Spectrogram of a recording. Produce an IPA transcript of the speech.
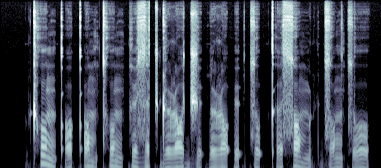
ʈʰ o˥˩ ŋ kʼ ɔ˩˧˩ kʼ ɔ˥˩ m tʰ o˥˩ ŋ k ʏ˥˩ z ə˥˩ t͡s ɖ ʏ˩˧˩ ɭ ɔ˥˩ d͡ʒ ʏ˩˧˩ ʔ ɾ ʏ˩˧˩ ɭ ɔ˥˩ ʔ ʏ˩˧˩ ʔ t͡s o˩˧˩ ʔ kʼ ə˩˧˩ s ɔ˥˩ m ʏ˩˧˩ ʈ d͡z ɔ˩˧˩ ŋ t͡s o˩˧˩

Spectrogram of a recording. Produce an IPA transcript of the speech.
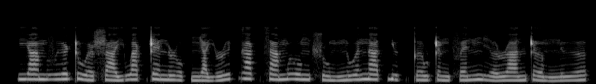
j a˧ m v ɨ˧˥ ə̯ ʈ u˨˩˨ ə̯ ʂ a˨˩˦ j w a˦˥ k̚ ʈ ɛ˧ n ɹ o˨˩ k̚ ɲ a˨˩˨ j ɹ ɨ˦˥ t̚ ɣ a˦˥ k̚ s a˧˥ m ɣ o˧ ŋ ʂ u˨˩˨ m n u˧˥ ə̯ n a˦˥ t̚ j ɨ˨˩ k̚ t̪ ə˧ w ʈ ə˨˩ ŋ f ɛ˧˥ n ŋ i˨˩˨ ə̯ ɹ a˧˥ n ʈ əː˨˩ m n ɨ˧˥ ə̯

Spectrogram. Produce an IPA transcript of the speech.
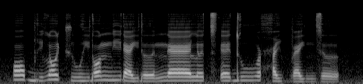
ɔ˦ b i˨ l ɔ˦ t͡ʃ uː˨ j ɾ ɔ˦ n i˦ ɾ æ˨ j ɾ əː˨ n æː˦ l ə˦ t͡sʼ ɛ˦ d uː˦ ħ i˨ b æ˨ j n z ə˨

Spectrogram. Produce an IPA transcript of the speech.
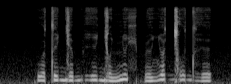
kʷ œ˧˩ t ɪ˥˧ ɟ e˧ bʱ i˥˧ ɟ ɔ˧˩ ɲ œ˥ ç ɓ ʏ˩˧ ʎ œ˥ ɡ͡ǀ o˥ dʱ ɪ˧˩

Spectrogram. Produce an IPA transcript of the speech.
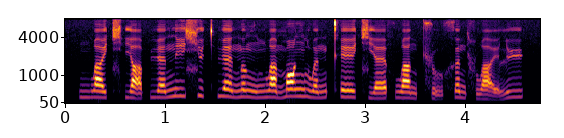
m w a˧˥ ɪ̯ t͡ɕʰ j ä̰˨˩ p ɥ ɛ˧˥ n̪ i˥ ɕ y˥˧ t̪ʰ ɥ ɛ˥˧ n̪ ɤ˥˧ ŋ n̪ w ä˥˩ m ɑ˥ ŋ l w ə˧˥ n kʰ e˥ ɪ̯ t͡ɕ j ɛ˧˥ f w a˥˩ n ʈ͡ʂ ṵ˨˩ x ə˥˩ n ʂ w a̰˨˩ ɪ̯ l y˥

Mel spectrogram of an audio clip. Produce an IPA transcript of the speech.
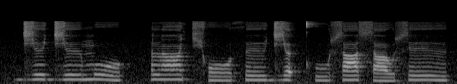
d͡ʑ e˦ d͡ʑ e˦ ɪ̯ m o˦˨ ʊ̯ | l ã˦ t͡ɕʰ o˨ ʊ̯ θ e˦ ɪ̯ d͡ʑ ɛ˦ ʔ kʰ u˨ s ä˦ sʰ a˨ ʊ̯ s e˦ ɪ̯

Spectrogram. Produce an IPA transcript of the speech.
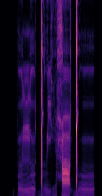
p u ɲ u ɡ͡ǃ u j i̤ ħ ɑ ɡ͡ǃ u

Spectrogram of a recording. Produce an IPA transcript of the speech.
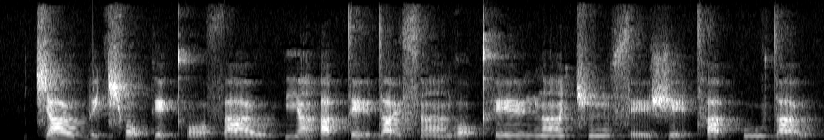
t͡ɕ a˦ ʊ̯ b ḛ˦˨ t͡ɕʰ ɔ̰˦˨ k ḛ˦˨ kʰ ɔ˨ θ a˦ ʊ̯ | j ã˦˨ ʔ ä˦ ʔ t ḛ˦˨ ɪ̯ d a̰˦˨ ɪ̯ s ã˨ ɡ ɔ̰˦˨ kʰ e˦ ɪ̯ ŋ ã˦ t͡ɕ ũ˦ s e˨ ʃ ḛ˦˨ tʰ ä˦ ʔ k u˦ d a̰˦˨ ʊ̯

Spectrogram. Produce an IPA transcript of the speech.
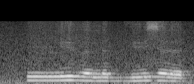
nː ʉ v ɵ ŋ ɵ bʱ ʉ z ɵ

